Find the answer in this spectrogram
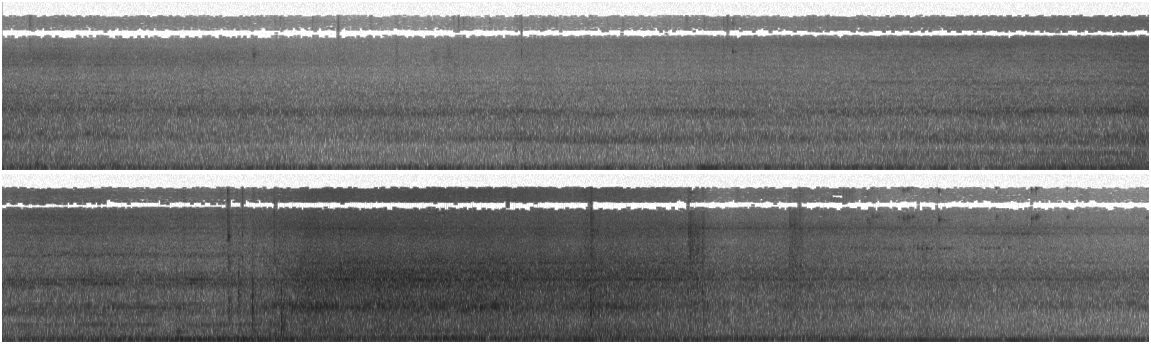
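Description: Interior running noise of an Amtrak Amfleet I passenger car at speed: a steady deep rumble of wheels on rail. It grows louder for several seconds partway through, in the vestibule and gangway between cars, with a few sharp clicks, then eases back inside the next coach.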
